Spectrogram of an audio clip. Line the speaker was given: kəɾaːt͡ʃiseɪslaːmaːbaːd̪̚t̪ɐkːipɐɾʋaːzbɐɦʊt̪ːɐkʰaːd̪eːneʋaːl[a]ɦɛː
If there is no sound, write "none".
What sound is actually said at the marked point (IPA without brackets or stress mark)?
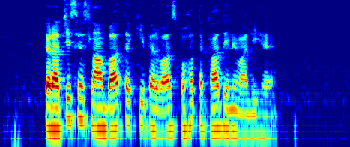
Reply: i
